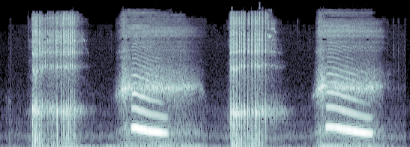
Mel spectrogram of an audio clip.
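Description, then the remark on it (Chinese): Two loud snoring cycles from the koala mother, each a rough, rasping inhale followed by a longer, droning exhale with a falling tonal whistle, in a slow, even rhythm with no talking. “听着考拉妈妈的打呼声，啊啊！”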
